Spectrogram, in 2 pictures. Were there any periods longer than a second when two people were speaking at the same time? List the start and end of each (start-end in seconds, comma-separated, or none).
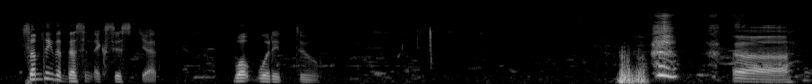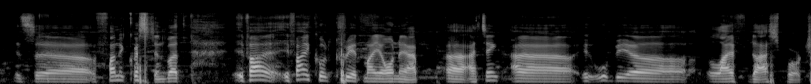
none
